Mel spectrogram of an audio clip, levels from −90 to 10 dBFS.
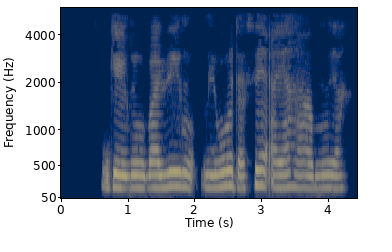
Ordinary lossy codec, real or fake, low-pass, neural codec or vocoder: MP3, 32 kbps; fake; 5.4 kHz; codec, 32 kHz, 1.9 kbps, SNAC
